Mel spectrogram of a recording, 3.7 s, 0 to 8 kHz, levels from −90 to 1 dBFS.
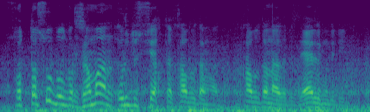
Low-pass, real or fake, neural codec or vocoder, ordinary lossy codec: none; real; none; none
